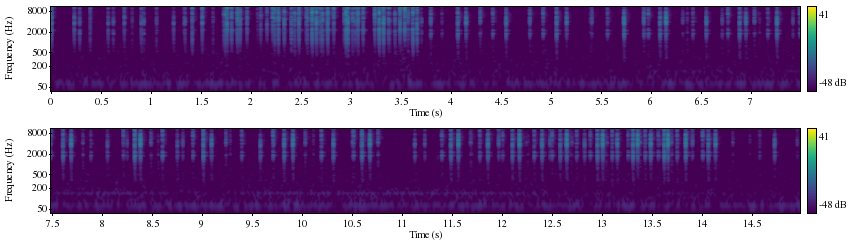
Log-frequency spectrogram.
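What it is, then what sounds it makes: Plastic cosmetic jar. A small round lilac plastic cosmetic face mask jar with a lid, held in both hands, is tapped and lightly scratched with long painted nails. Quick, bright, dry clicks and soft scratches run throughout, growing into denser, busier bursts in places over a faint low hum.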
